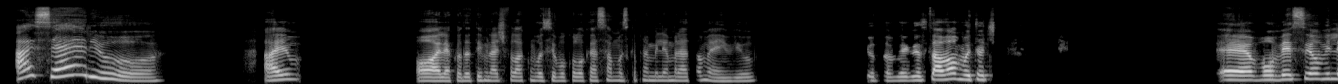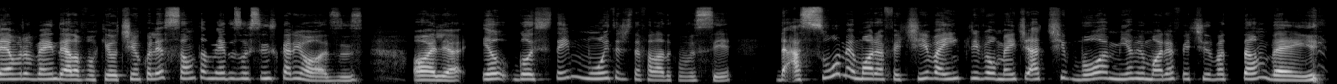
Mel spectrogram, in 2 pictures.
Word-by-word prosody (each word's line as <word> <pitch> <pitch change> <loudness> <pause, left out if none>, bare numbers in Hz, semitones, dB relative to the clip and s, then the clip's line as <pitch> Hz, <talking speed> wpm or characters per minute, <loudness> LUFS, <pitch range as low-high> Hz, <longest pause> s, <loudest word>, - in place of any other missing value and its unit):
Ai 410 - +5
sério? 280 - +2 1.0
Ai 200 +4 +5 1.3
Olha, 165 -1 +4
quando 170 +1 -7
eu 170 - -2
terminar 180 -2 -4
de - - -10
falar 175 -2 -4
com 185 - -13
você, 180 +1 -6
eu - - -7
vou 170 - -8
colocar 175 0 -7
essa 175 +2 -5
música, 180 0 -9
para 195 +1 -10
me 185 - -8
lembrar 180 -1 -5
também 170 -5 -7
viu? 165 +2 -10 1.1
Eu 180 - -8
também 175 +1 -4
gostava 215 +6 +6
muito, 220 -2 +1
eu 210 - +1
ti 215 - -10 2.2
É, 205 -1 +9
vou 210 +1 +2
ver 225 +2 +6
se 230 +3 0
eu 250 0 +4
me 255 - -1
lembro 245 0 +2
bem 240 +1 +1
dela, 220 -2 +4
porque 220 0 -9
eu 215 0 0
tinha 235 +3 -4
coleção 270 +2 -3
também, 275 -3 -5
dos 265 0 -8
ursinhos 270 +1 -4
carinhosos. 195 - -3 0.5
Olha, 195 -3 +3 0.2
eu 245 -1 0
gostei 245 +5 -4
muito 280 -4 -5
de 240 -2 -14
ter 225 - -9
falado 195 -3 -4
com 190 -1 -18
você, 185 0 -6 0.4
da - - 0
a - - +2
sua 380 +11 +1
memória 260 - +1
afetiva, 250 +4 -3
incrivelmente 260 -2 -4
ativou 245 -1 -2
a 285 - -2
minha 255 -1 -4
memória 240 -3 -2
afetiva 245 -2 -8
também. 215 -7 +2
225 Hz, 145 wpm, -21 LUFS, 190-260 Hz, 2.2 s, É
